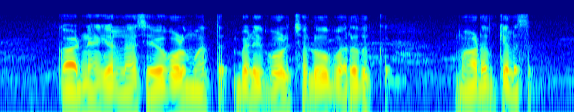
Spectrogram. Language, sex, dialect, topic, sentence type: Kannada, male, Northeastern, agriculture, statement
